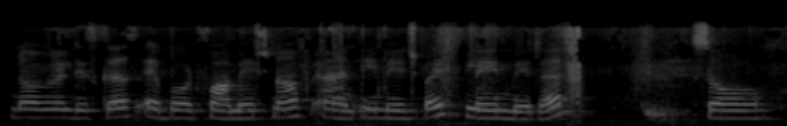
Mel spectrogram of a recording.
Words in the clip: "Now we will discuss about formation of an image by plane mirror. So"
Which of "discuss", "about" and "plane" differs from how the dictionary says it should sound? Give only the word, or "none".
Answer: none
